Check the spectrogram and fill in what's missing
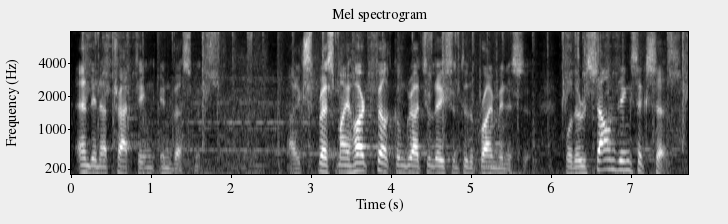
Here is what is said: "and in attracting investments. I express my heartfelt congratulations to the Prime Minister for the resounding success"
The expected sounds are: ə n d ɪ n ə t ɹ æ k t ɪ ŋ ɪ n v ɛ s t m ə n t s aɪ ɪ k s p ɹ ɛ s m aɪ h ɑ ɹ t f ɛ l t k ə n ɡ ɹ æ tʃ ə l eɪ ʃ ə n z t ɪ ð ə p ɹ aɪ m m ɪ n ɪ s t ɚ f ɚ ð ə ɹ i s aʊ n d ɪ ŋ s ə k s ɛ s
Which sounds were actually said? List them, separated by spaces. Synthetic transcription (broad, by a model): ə n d ɪ n ə t ɹ æ k t ɪ ŋ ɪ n v ɛ s t m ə n t s aɪ ɪ k s p ɹ ɛ s m aɪ h ɑ ɹ t f ɛ l t k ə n ɡ ɹ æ tʃ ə l eɪ ʃ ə n t ɪ ð ə p ɹ aɪ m m ɪ n ɪ s t ɚ f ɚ ð ə ɹ i s aʊ n d ɪ ŋ s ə k s ɛ s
